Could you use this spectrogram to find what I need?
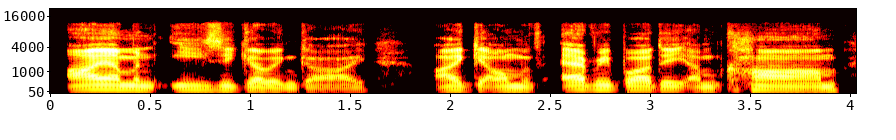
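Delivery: normal talking voice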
